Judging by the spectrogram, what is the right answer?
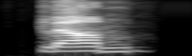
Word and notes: plum: Indian

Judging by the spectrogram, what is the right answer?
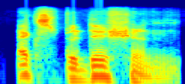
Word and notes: expedition: American English

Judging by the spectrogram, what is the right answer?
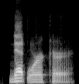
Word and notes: networker: American English

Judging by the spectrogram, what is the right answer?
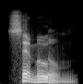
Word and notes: simoom: American English

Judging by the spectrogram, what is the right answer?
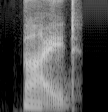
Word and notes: pied: Indian

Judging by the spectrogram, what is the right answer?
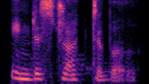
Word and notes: indestructible: Indian

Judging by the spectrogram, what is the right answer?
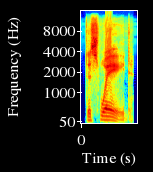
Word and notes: dissuade: American English

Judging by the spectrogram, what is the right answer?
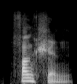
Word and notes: function: American English

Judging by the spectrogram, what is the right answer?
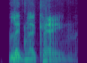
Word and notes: lignocaine: British English

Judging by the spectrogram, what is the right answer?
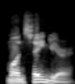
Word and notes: Monseigneur: American English

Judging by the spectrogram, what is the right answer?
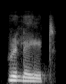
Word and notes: relate: Indian

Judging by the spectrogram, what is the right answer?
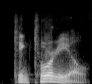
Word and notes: tinctorial: American English

